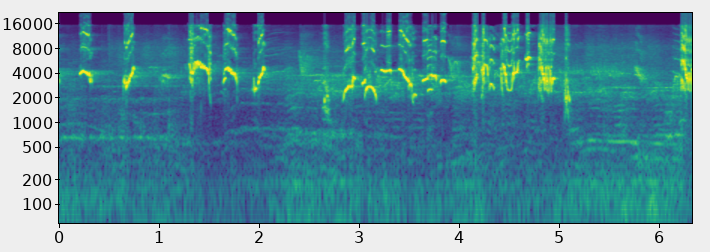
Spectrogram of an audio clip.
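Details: Oriental magpie-robin, or kacer, delivering loud song to provoke other magpie-robins: varied whistled slurs, rapid chips and scratchy buzzes in an almost continuous flowing series of notes.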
